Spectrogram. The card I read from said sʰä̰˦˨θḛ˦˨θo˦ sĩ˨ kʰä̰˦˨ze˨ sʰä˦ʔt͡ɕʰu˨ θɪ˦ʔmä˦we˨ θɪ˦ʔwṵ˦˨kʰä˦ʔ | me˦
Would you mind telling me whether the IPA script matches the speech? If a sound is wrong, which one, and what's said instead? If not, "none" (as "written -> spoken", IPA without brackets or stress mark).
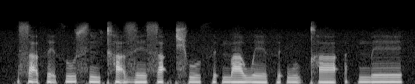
o˦ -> u˦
